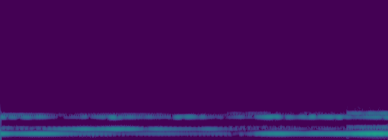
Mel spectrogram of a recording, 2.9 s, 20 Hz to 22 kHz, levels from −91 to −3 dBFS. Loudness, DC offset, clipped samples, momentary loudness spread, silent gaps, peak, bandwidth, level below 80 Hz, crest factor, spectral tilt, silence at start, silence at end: -56 LUFS; under 0.1%; under 0.1%; 11 LU; none; -40 dBFS; 1.1 kHz; under -90 dBFS; 14 dB; -11 dB/octave; 0 s; 0 s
